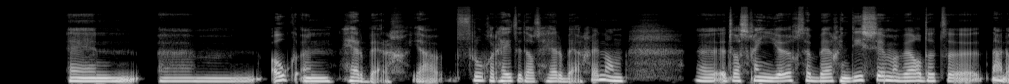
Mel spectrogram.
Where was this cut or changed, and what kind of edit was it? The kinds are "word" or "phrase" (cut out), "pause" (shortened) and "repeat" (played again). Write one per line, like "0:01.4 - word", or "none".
none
